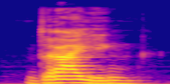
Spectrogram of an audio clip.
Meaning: 1. rotation 2. any one scramble of a Rubik's cube
- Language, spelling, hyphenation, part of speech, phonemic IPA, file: Dutch, draaiing, draai‧ing, noun, /ˈdraːi̯.ɪŋ/, Nl-draaiing.ogg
